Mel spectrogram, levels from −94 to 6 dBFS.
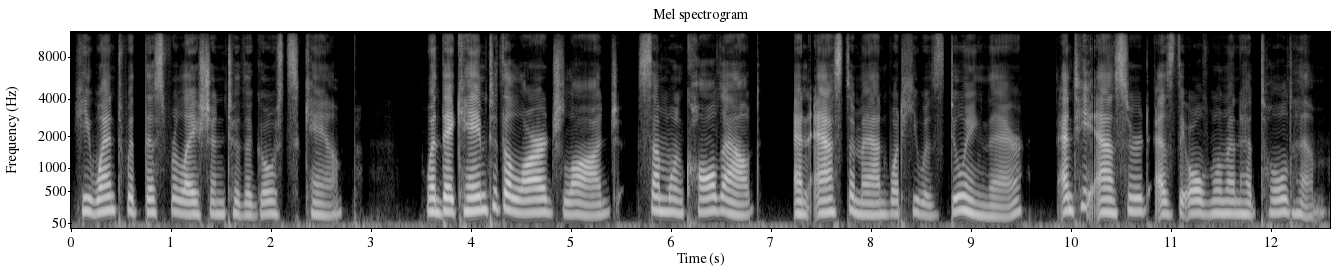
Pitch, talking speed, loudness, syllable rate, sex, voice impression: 175 Hz, 185 wpm, -21 LUFS, 4.6 syllables/s, female, feminine, adult-like, tensed, slightly powerful, bright, clear, fluent, intellectual, calm, reassuring, elegant, lively, slightly sharp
